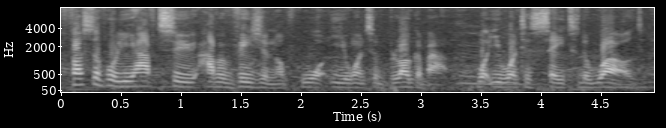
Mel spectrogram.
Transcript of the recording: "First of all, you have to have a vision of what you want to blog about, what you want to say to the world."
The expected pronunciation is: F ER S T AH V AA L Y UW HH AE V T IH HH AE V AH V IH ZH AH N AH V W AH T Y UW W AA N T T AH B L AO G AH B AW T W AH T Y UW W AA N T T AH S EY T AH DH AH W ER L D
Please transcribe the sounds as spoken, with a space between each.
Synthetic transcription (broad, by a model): F ER S T AH V AA L Y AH HH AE F T IH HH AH V AH V IH ZH AH N AH V W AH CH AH W AA N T T AH B L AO G AH B AW T W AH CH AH W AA N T T AH S EY T AH DH AH W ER L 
